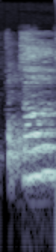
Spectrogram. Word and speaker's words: চল: কি জল, এটা হলো চল চল চল, হস দিয়ে কি হচ্ছে শব্দটা? চল চল চল।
